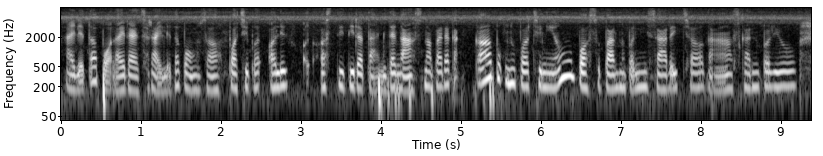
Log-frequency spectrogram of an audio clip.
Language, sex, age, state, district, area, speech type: Nepali, female, 30-45, West Bengal, Kalimpong, rural, spontaneous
